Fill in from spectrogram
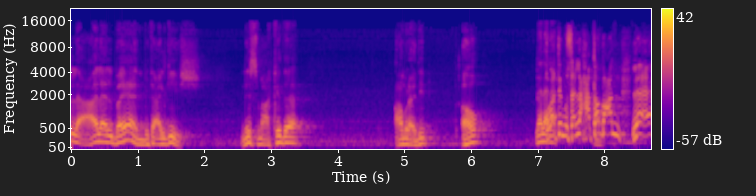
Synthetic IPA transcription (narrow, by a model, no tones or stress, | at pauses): lʔʕalælbæjæːnbet̪aːʕelɡeːʃ | nesma̰ʕked̪æ | ʕo̰mɾʔæd̪iːb | ʔæːw | æwæːt̪elmʊsælːaħat̪ˤɑbʕɑnlæhæ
